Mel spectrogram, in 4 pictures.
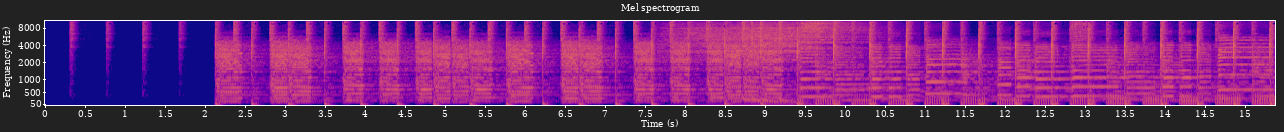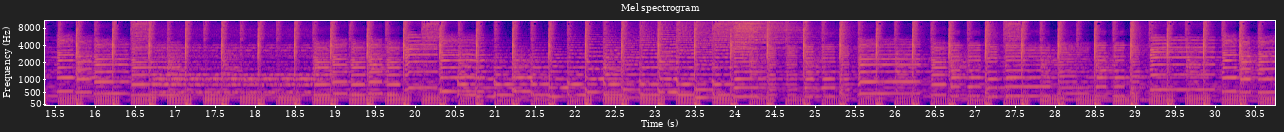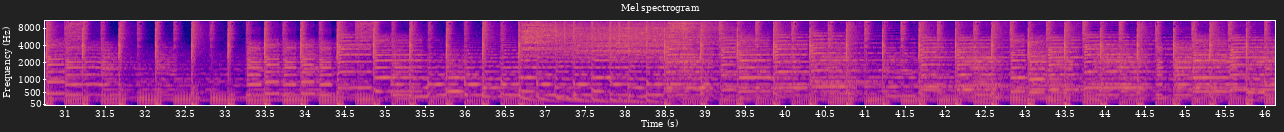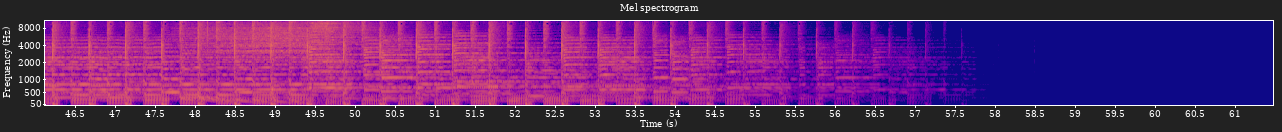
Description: These are MP3 versions of our MIDI file catalogue.
Please note: no vocals and no karaoke included.
Discofox Version deutsch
